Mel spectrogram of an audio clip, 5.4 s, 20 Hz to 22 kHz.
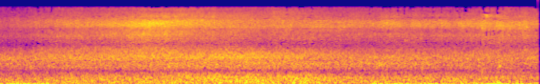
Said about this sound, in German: Wir sind 6 Meter vom Meer entfernt. Kleine Impression, akustische Brandung.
